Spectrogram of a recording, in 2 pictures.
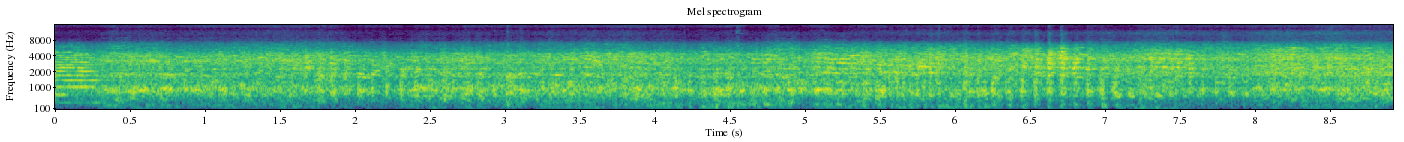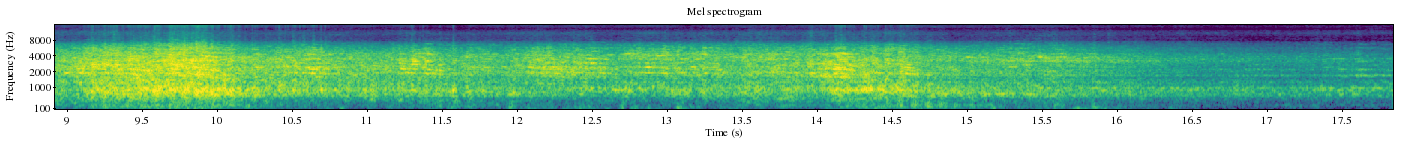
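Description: Indian Railways express train of LHB coaches passing close at speed: a steady rush of wheels on rail with clickety-clack, rising in two louder surges about ten and fourteen seconds in, then fading near the end as the rear of the train goes away.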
